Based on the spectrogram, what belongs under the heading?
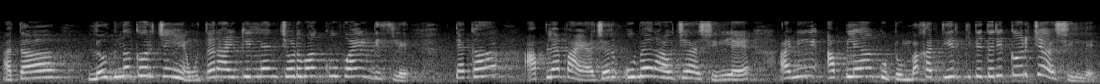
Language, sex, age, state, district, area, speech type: Goan Konkani, female, 18-30, Goa, Tiswadi, rural, spontaneous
